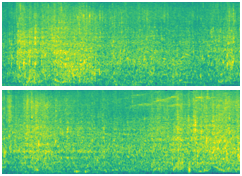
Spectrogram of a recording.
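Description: Small sea waves washing in over a rocky shore: a steady rushing wash of water.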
